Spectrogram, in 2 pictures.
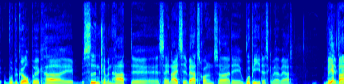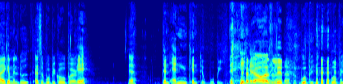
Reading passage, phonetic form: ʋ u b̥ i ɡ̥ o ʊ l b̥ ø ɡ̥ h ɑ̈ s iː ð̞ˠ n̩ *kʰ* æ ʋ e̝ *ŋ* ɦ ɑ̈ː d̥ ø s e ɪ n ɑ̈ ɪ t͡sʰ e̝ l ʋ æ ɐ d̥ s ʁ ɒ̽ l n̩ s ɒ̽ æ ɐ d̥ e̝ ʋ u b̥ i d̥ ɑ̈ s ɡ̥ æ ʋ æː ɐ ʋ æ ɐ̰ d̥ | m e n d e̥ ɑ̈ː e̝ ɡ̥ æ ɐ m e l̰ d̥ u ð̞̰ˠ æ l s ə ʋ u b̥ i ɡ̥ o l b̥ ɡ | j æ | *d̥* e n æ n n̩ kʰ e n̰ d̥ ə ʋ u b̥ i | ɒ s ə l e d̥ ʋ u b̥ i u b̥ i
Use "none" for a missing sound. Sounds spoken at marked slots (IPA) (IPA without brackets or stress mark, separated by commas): kʰ, n, d̥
